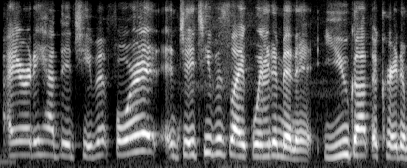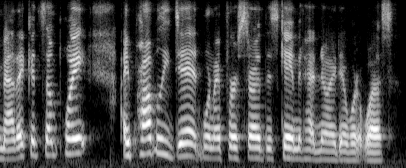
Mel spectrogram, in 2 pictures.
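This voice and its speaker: A woman hosting a casual gaming chat, animated, with gasps and quoted asides. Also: medium pitch, quick pace, few pauses, highs cut off.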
